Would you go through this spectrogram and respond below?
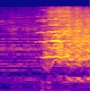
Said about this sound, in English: With a neigh, Black Beauty rode off into the London fog.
